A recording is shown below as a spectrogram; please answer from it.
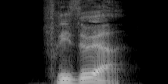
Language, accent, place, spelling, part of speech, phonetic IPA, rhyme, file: German, Germany, Berlin, Frisör, noun, [fʁiˈzøːɐ̯], -øːɐ̯, De-Frisör.ogg
- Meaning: alternative spelling of Friseur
